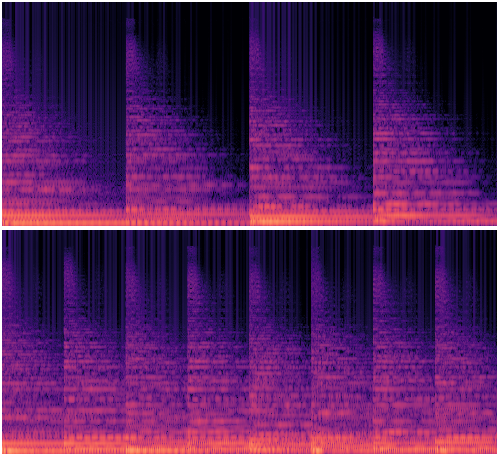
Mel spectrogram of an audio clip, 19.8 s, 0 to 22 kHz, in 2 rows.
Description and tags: Morphagene reel. Piano loop with 2 splices
loop, mgreel, morphagene, piano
